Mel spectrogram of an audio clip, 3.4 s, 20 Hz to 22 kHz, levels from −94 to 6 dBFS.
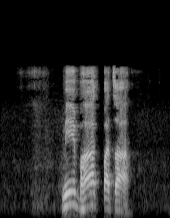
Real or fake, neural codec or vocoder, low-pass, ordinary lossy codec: real; none; 7.2 kHz; MP3, 48 kbps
